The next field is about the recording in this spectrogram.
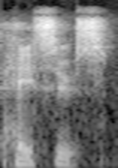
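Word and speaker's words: Jesús: Jesus means hail Zeus because in Spanish you pronounce that hey Zeus but if that's the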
